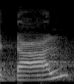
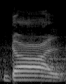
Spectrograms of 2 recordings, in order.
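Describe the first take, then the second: First: डाल with a plain open aa. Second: डॉल with a rounded English aw sound; pron demo. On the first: Teacher to students, plain open aa in डाल. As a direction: say डाल with a long open aa vowel. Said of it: "डाल मतलब पेड़ की टहनी". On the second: Teacher contrasting for students, rounded aw in डॉल. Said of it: "डॉल means गुड़िया". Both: Shown as a demonstration.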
